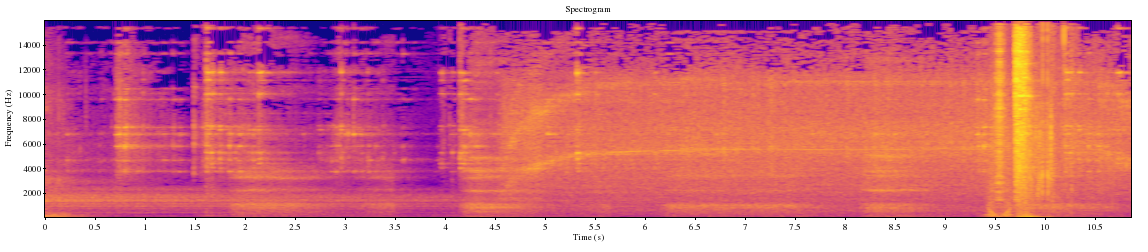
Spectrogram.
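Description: Horror sound-effects track: low, uneasy noise, then a thin high whine that rises in about four seconds in and holds. Near the end comes a sudden loud burst, the loudest sound, with a voice and a sharp gasp.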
